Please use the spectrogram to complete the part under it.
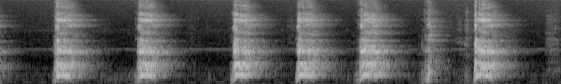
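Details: Basset hound puppy, joined by a Chihuahua, confronting a Halloween candy dish; seven sharp, forceful barks in a steady series roughly every half to one second over a soft constant hum.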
